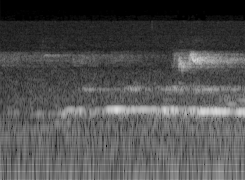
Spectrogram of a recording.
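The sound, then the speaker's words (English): An owl calls among a chorus of other birds in Big Beaver Valley in the North Cascades of Washington State, a faint layering of sustained whistles and chirps holding steady tones, with a brighter, higher call rising in the middle. “An owl joins a chorus of other birds at Big Beaver Valley in the northern end of the park.”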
